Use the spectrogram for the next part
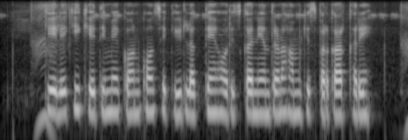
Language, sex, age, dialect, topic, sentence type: Hindi, female, 36-40, Garhwali, agriculture, question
